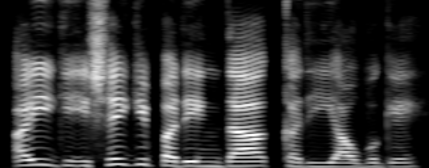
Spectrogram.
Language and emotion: Manipuri, neutral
